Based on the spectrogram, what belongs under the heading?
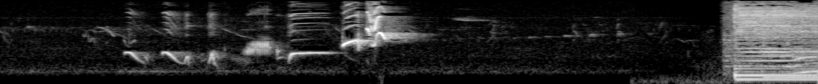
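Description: Bird chirping: a quick series of short downward-sweeping chirps, then a few higher, faster trills, over about two seconds. Music with plucked guitar begins near the end.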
